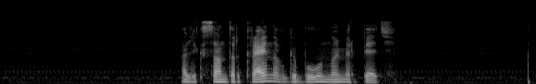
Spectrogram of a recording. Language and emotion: Russian, neutral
